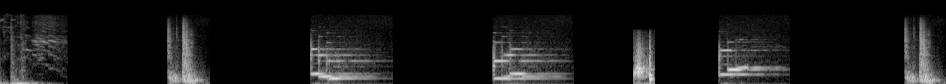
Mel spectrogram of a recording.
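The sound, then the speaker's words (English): An instant messenger's short computer-style door-slam sign-off sound effect plays about seven times in a row, each fairly loud burst separated by brief silences, with no talking. “And yes, I did that door slamming sign-off noise one last time just to really make it sting, because was there any worse sound than your crush signing off without notice?”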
